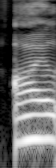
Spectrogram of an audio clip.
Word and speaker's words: aisle: Excuse me, which aisle are the baking products in? Aisle is pronounced ayul. The S is silent.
